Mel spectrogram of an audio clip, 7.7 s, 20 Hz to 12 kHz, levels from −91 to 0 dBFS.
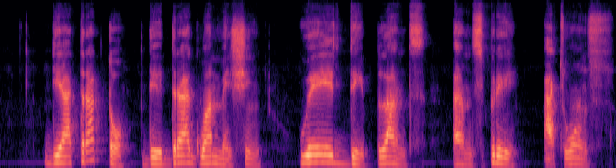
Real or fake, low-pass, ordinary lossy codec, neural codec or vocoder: fake; none; none; codec, 24 kHz, 6 kbps, HILCodec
